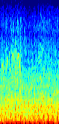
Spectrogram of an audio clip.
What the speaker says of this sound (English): Anyways, we are in a helicopter.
